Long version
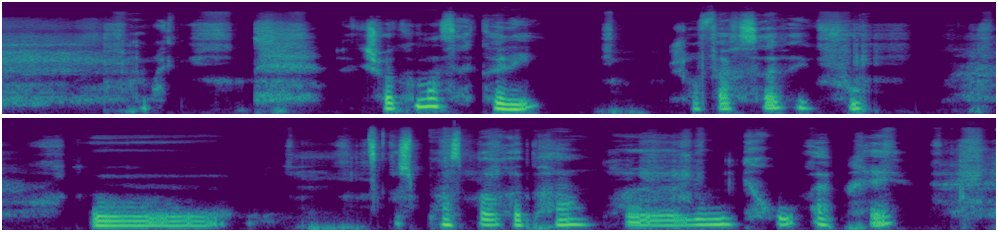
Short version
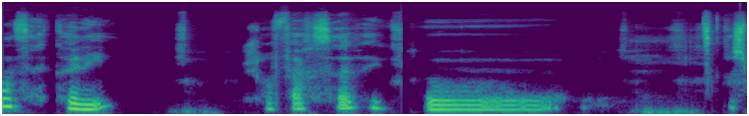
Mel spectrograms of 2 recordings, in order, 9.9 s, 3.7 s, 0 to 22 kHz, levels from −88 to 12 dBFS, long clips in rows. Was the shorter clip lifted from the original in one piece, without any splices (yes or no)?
no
